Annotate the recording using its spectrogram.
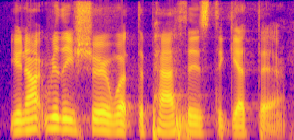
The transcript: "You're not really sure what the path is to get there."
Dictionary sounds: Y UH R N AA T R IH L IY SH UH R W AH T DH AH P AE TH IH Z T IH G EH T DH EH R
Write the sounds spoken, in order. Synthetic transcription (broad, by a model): Y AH R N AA T R IH L IY SH UH R W AH T DH AH P AE TH IH Z T IH G EH T DH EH R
